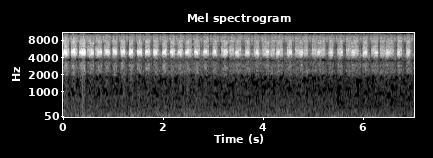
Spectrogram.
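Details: Summer chorus of cicadas in Provence, southern France, a shrill high-pitched drone beating in quick rhythmic pulses, slightly uneven in places, continuous for the whole stretch.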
